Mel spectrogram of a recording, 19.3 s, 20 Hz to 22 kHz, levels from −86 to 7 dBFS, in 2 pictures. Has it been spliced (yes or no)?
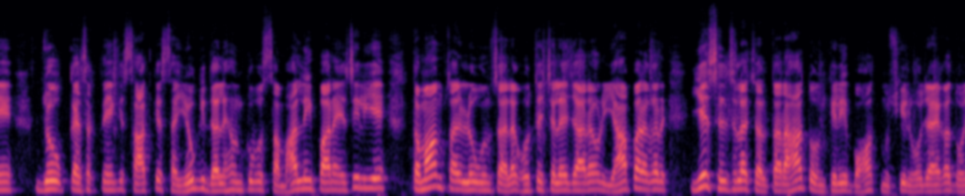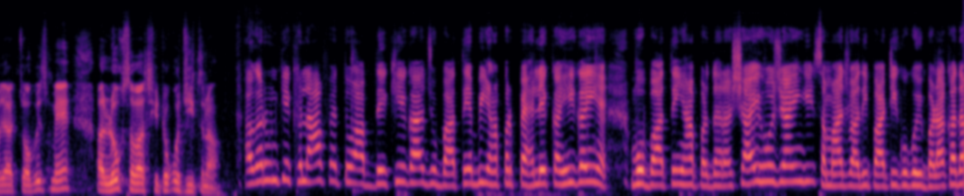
yes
